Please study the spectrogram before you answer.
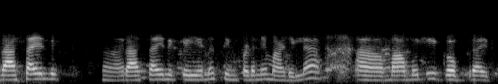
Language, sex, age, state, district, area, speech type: Kannada, female, 18-30, Karnataka, Gadag, urban, conversation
